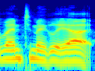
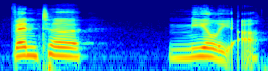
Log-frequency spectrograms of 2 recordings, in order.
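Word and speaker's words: Ventimiglia: I'm so glad that I watched this live on stream because capturing my reaction of seeing my little ventiglia in the ventilia. Sorry, I've been saying his name wrong for so many years that I have to correct it now.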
